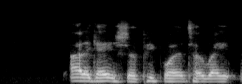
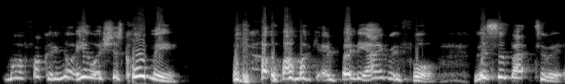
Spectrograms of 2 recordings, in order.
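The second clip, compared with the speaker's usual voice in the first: much higher and louder, fast, with laughter; retold angry reply; 11 semitones higher, 6 dB louder than usual. Her retold reply to Rowan, loud high rant. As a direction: fire it back in a high-pitched rant. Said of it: "I was like".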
